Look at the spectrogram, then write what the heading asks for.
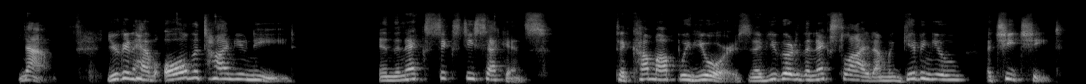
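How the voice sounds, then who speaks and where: At a fairly slow pace, a woman speaks in a somewhat breathy voice with a fairly high pitch and ordinary pitch variation, on a very clean recording with a silent background. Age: 70s. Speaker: workshop leader and former business executive. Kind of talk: interactive workshop presentation.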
